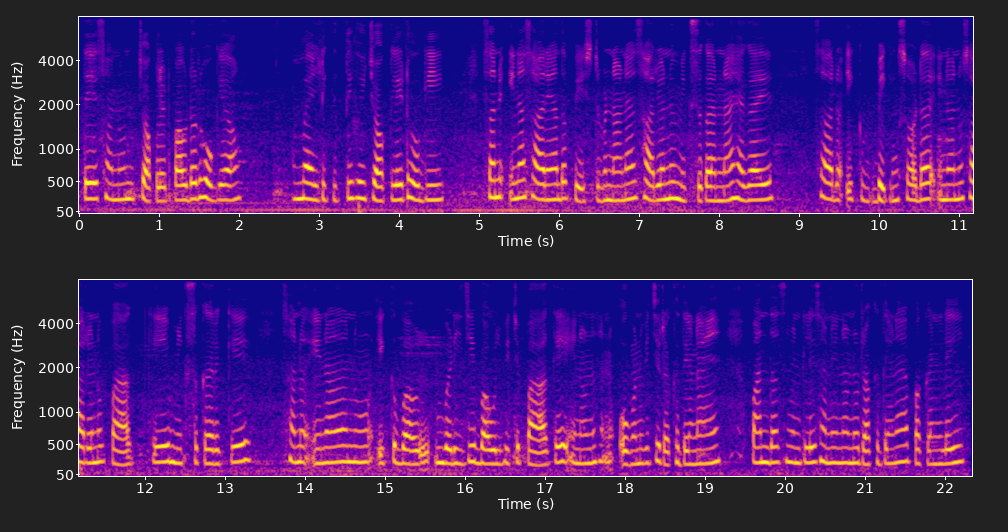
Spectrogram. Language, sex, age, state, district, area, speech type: Punjabi, female, 18-30, Punjab, Shaheed Bhagat Singh Nagar, rural, spontaneous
